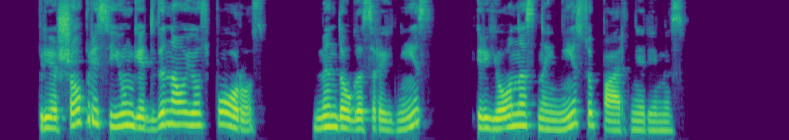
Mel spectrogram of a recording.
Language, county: Lithuanian, Marijampolė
